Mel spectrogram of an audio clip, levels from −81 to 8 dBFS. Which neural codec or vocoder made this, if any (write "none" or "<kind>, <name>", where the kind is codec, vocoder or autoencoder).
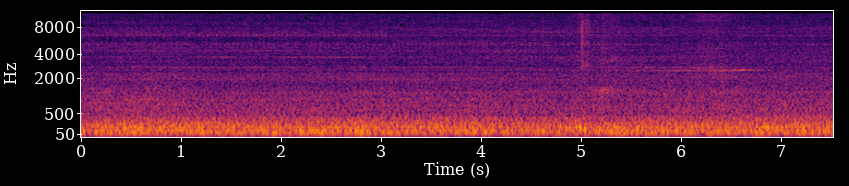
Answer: none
